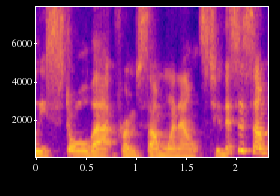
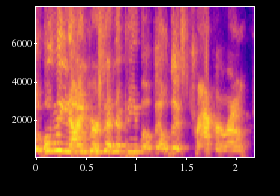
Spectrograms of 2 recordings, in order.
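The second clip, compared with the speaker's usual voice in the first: higher, louder mocking rant; mock angry rant; 10 semitones higher, 8 dB louder than usual. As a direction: imitate the boss losing his temper. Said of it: "like, so fucking mad".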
